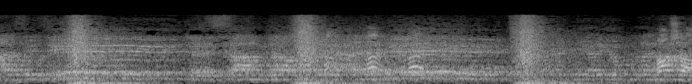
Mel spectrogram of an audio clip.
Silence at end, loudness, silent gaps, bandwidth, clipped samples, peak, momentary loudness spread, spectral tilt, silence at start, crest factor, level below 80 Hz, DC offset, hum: 0 s; -20 LUFS; none; 11 kHz; under 0.1%; -4 dBFS; 9 LU; -2.5 dB/octave; 0 s; 18 dB; -34 dBFS; under 0.1%; none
